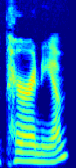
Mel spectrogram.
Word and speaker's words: perineum: I'd love to move to the perineum. Is that how you say it? – Yes, that's great.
